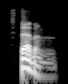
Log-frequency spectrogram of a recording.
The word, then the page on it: Theban: British English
